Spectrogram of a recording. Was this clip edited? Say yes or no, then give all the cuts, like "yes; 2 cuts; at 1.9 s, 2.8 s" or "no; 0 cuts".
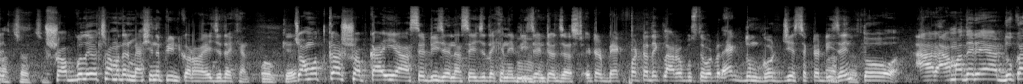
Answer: no; 0 cuts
